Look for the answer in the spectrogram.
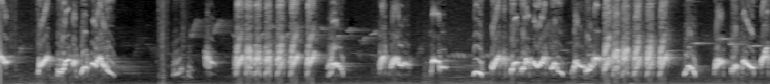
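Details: Energetic morning singing of a red-whiskered bulbul used for song training: long, almost continuous streams of rapid whistled, twisting notes and pulsed bursts with very short breaks.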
